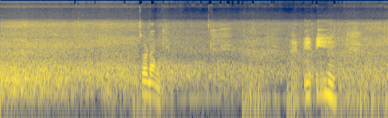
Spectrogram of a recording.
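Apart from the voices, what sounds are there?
sea waves crashing against rocks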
